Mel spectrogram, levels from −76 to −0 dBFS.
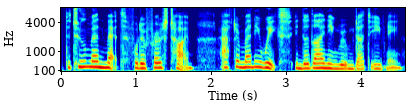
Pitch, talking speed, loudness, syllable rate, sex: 215 Hz, 220 wpm, -15 LUFS, 5.4 syllables/s, female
